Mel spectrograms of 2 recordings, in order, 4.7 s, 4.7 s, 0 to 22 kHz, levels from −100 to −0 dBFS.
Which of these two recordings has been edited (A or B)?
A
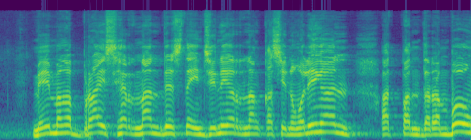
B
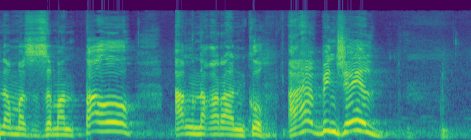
B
